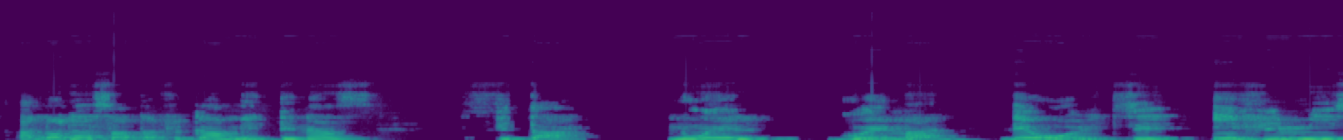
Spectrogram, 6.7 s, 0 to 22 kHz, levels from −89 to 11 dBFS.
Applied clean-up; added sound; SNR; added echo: none; none; none; none.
